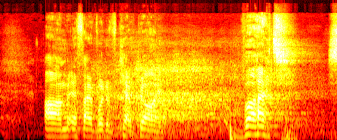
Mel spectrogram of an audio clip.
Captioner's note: audience laughing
